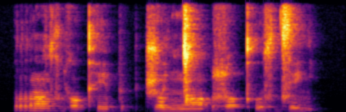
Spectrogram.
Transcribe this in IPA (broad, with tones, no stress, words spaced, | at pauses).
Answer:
rɔ̃˥zʎɔː˧kʰe˥p | t͡ʃɔ˧lʲ ŋ͡ǀɔ̃ː˥ʔɮɔ˩˥kʼo˩˥zd͡ze˥˩lʲ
